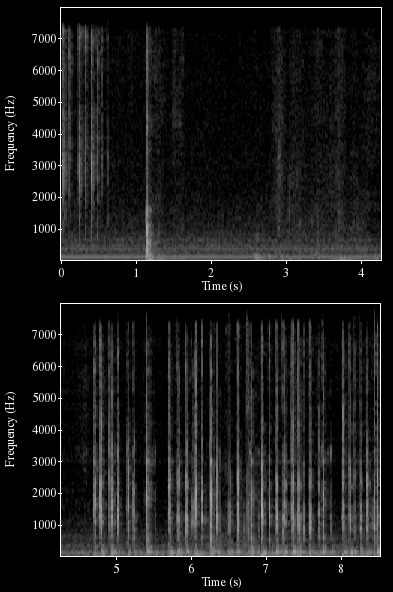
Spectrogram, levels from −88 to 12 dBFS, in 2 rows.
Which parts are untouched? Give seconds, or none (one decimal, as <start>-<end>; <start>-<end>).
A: 0.0-4.1; 6.2-6.9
